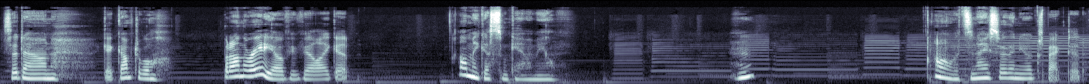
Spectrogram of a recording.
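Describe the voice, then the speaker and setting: A woman's voice: mid-range voice, animated, normal speed, pauses often, darkish tone, close to an everyday voice. A woman playing a sarcastic female private detective in a noir ASMR roleplay, with a dry, casually streetwise delivery. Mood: casual, dryly hospitable. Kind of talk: noir ASMR audio roleplay, intimate second-person acting. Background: music, rain and city ambience.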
